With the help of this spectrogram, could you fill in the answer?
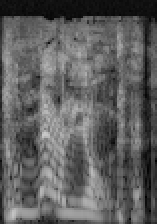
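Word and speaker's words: κυνάριον: in the greek texture that word dog is pronounced cunarion and cunharion is not a derogatory name but it simply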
